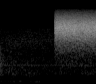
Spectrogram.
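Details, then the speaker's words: Near silence, then a sudden steady high hiss of tinnitus masking noise from a BeHear ACCESS Model II hearing amplifier headset, its frequency and pitch being changed in the app to match the user's tinnitus. "To change the frequency and pitch of the sound, you simply place your finger on one of the squares and listen to the sound, and then experiment. Do you hear the difference in those sounds? When you reach a sound that matches your tinnitus, you can then save that."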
